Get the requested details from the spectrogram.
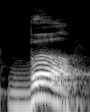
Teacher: when you pronounce buh there is a very visible and obvious vibration in the neck in the vocal cords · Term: voiced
